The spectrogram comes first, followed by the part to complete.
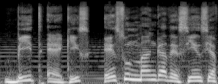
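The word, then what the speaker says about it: B't X: Bet X, pronunciado Bit X, es un manga de ciencia ficción de Masami Kurumada, también adaptado al anime por TMS, los mismos de Lost Canvas.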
